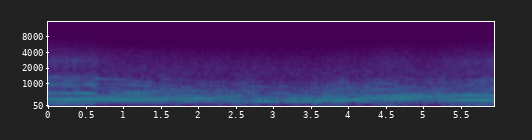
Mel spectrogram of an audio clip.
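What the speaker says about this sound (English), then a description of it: "I want to go on board the 7 right here and listen to him as he goes through the bus stop" Onboard race car engine from a racing video game at Watkins Glen drones loudly and continuously, pitch falling on deceleration into the bus stop chicane, then climbing again as the car accelerates out.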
